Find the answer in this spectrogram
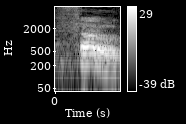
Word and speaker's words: thorough: かと思いますが、サローと発音しますね。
